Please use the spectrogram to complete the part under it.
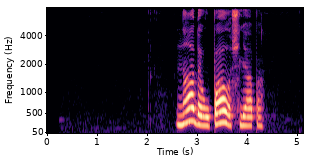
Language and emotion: Russian, sad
